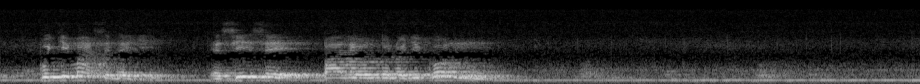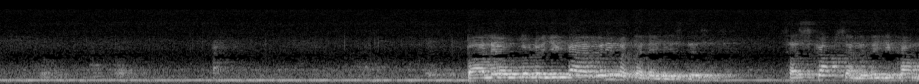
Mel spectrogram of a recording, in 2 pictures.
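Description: An elderly man speaks emphatically through a microphone and loudspeakers, with pauses.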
